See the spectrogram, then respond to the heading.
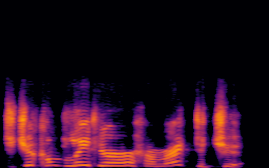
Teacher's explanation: If you have D and Y, okay, I mean, if you have a word that ends with D and you have another word that starts with Y, we sound it as ja. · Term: final D and Y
